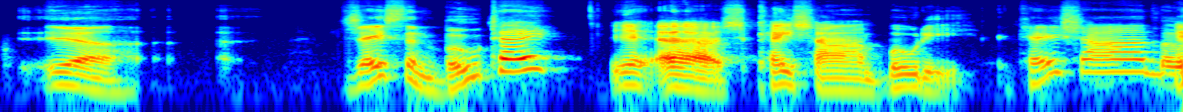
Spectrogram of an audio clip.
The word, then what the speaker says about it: Boutte: Yeah, Kayshon Boutte. Kayshon Boutte? He actually said his name is pronounced Booty.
